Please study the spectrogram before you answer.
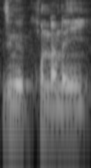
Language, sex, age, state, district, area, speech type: Bodo, male, 45-60, Assam, Kokrajhar, rural, spontaneous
